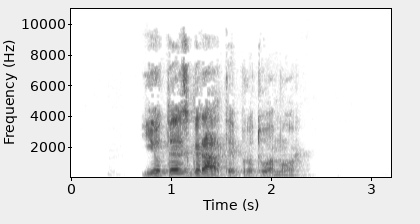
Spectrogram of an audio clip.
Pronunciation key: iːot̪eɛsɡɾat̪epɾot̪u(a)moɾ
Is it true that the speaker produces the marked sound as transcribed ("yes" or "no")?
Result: yes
